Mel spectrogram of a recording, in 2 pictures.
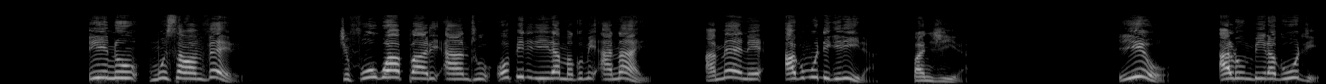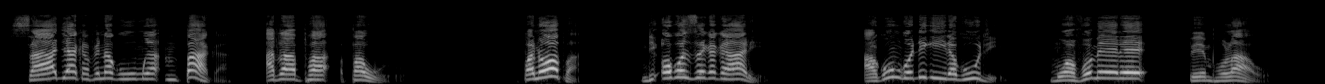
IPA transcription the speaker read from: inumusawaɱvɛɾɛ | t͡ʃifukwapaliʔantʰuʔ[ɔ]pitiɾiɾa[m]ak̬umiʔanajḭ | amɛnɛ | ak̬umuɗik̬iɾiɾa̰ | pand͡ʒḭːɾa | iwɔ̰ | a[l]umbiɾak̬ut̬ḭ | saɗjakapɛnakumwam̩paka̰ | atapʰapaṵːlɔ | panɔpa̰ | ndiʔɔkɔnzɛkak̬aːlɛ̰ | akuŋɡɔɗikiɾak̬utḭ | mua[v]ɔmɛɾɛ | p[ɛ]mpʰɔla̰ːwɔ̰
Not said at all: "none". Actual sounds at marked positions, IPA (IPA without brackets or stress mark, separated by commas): ɔ, m, l, v, ɛ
